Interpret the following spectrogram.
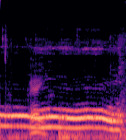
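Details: Siberian Husky vocalizing after meeting his love: one sustained, steady-pitched howling whine with strong harmonics, dipping slightly at the end, lasting under two seconds with no other sounds.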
